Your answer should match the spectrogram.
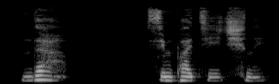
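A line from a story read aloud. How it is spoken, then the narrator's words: Quiet. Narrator (Russian): сказала я тихо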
